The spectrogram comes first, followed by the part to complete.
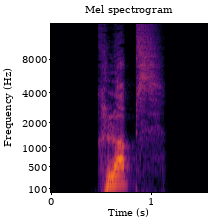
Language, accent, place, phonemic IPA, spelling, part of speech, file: German, Germany, Berlin, /klɔps/, Klops, noun, De-Klops.ogg
- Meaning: meatball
